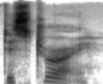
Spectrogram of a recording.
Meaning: 1. To damage beyond use or repair; to damage (something) to the point that it effectively ceases to exist 2. To neutralize, undo a property or condition 3. To put down or euthanize
- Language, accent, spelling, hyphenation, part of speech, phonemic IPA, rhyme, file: English, US, destroy, de‧stroy, verb, /dɪˈstɹɔɪ/, -ɔɪ, En-us-destroy.ogg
